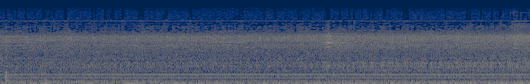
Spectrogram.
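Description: Car engine idling, heard from inside the stationary car's cabin: a steady low rumble with a constant hum.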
